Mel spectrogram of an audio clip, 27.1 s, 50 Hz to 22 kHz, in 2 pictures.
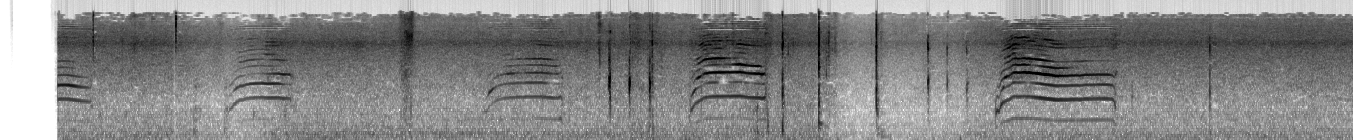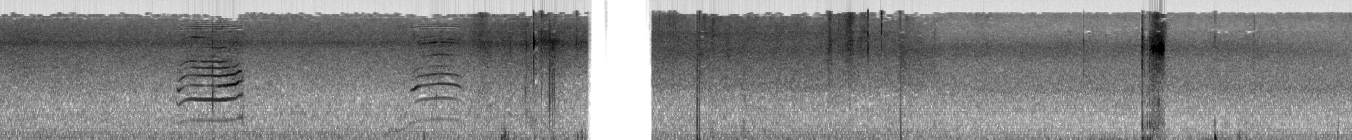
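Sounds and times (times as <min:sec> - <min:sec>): kitten meowing: 0:00.6 - 0:01.0, 0:02.2 - 0:03.0, 0:04.8 - 0:05.7, 0:06.9 - 0:07.7, 0:09.9 - 0:11.2, 0:15.3 - 0:16.0, 0:17.6 - 0:18.2.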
